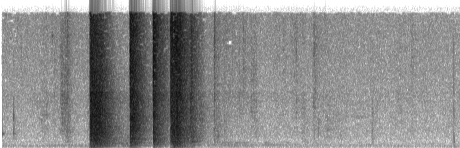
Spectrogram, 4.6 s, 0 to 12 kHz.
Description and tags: Laptop Drop 4
This is the sound of a laptop dropping on the ground.
laptop-break, laptop-drop, laptop-smash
